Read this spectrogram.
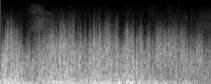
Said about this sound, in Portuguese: Nossa, o vento fez o guarda-chuva bater no meu rosto.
